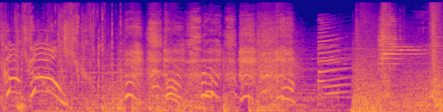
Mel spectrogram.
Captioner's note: panting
